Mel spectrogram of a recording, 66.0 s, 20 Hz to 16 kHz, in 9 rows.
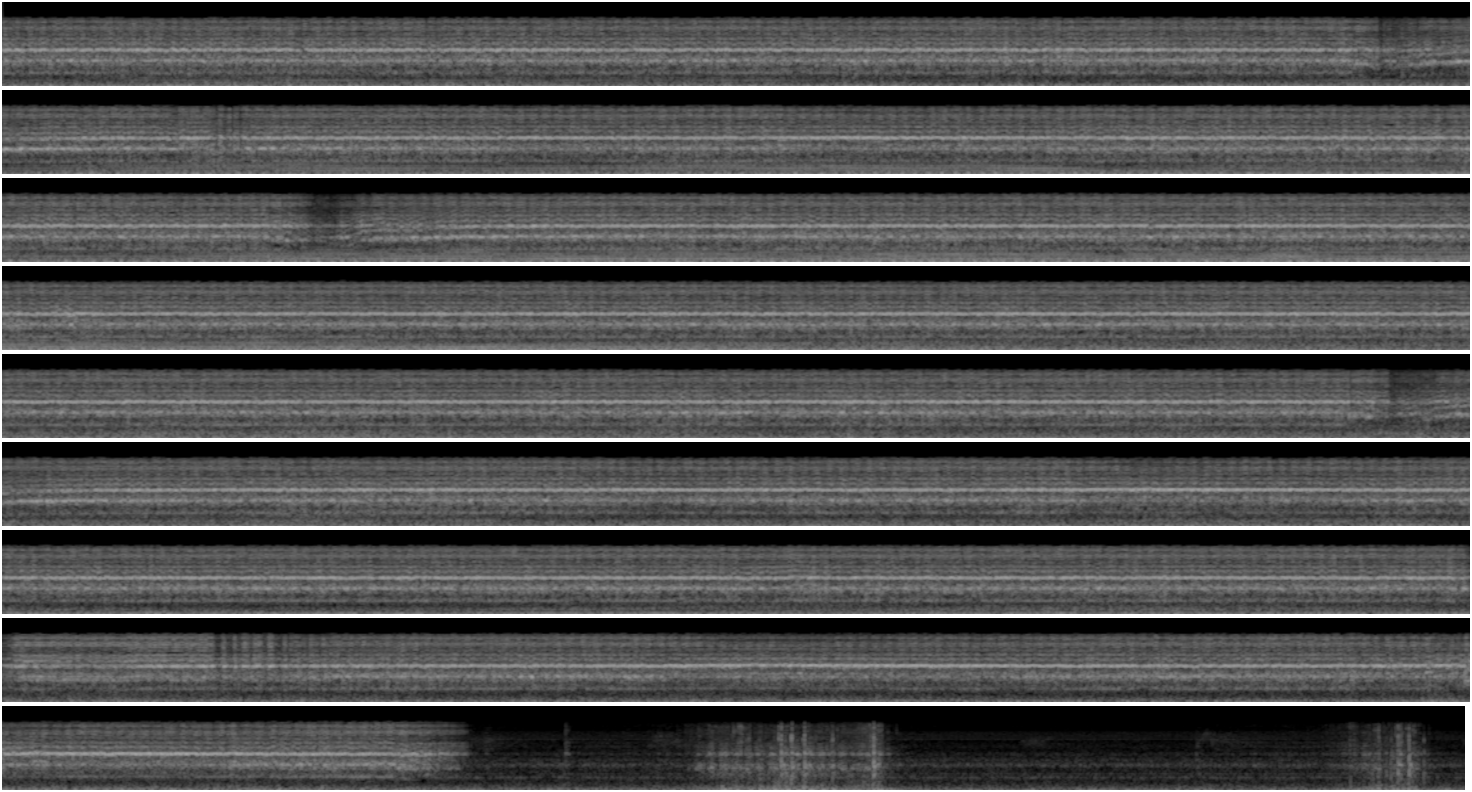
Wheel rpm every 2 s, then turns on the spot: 160, 160, 160, 150, 160, 160, 160, 140, 140, 160, 160, 160, 160, 160, 160, 160, 160, 150, 140, 160, 160, 160, 160, 160, 170, 160, 160, 160, 160, 160, 60, 10, 10.
62-66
